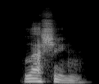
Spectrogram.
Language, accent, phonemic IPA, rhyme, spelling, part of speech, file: English, Australia, /ˈlæʃɪŋ/, -æʃɪŋ, lashing, noun / verb, En-au-lashing.ogg
- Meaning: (noun) 1. Something used to tie something or lash it to something 2. The act of one who, or that which, lashes; castigation, chastisement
